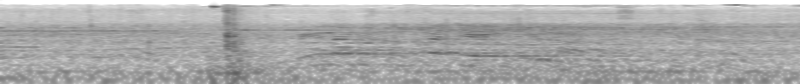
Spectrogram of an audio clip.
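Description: Car engines running as vehicles move close by, with voices in the background and a single sharp bang about a second in.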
